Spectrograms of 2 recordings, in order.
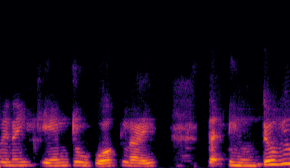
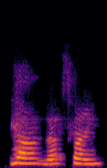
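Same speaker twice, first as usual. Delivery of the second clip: higher-pitched, unbothered acted reply; breezy comeback; 7 semitones higher than usual. Answering someone who points out the stammer, breezy comeback. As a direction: brush off the remark lightly.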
